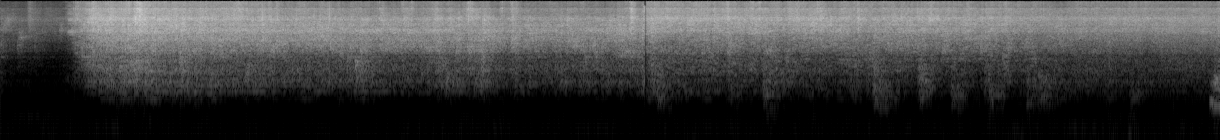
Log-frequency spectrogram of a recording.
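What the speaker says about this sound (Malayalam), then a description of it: "ഇപ്പം ചിലപ്പോൾ പൊട്ടിത്തെറി ഉണ്ടാകും, കാരണം ഇച്ചിരി വെള്ളമുണ്ട്." Curry leaves are dropped into hot oil and burst into a sudden loud sizzle, then settle into a steady close hiss with scattered pops and splutters.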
